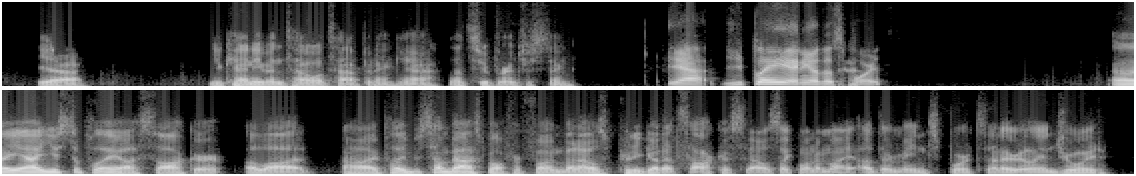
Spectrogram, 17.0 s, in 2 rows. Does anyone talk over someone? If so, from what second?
none

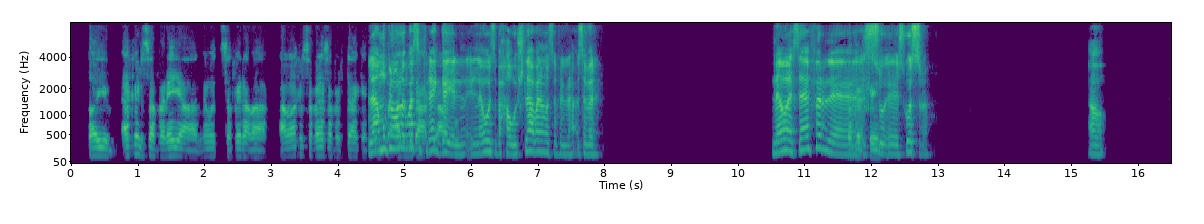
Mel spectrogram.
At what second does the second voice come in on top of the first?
4.5 s

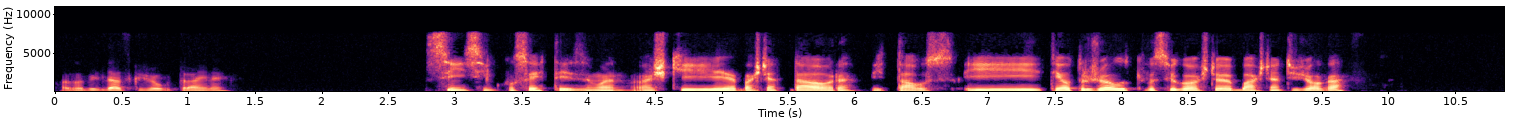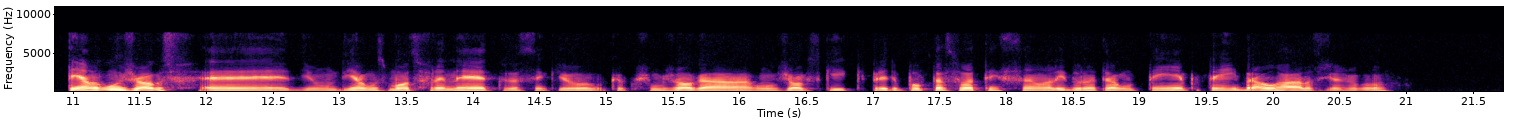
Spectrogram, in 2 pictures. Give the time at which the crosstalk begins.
none

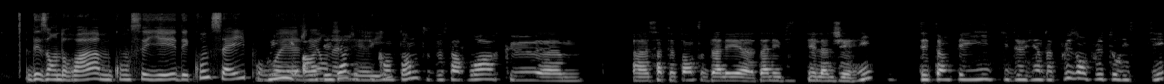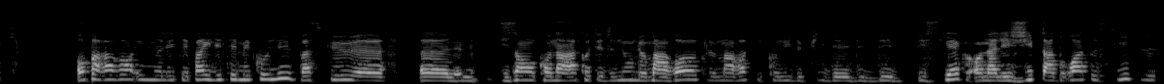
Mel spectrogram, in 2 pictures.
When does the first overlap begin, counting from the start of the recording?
2.6 s

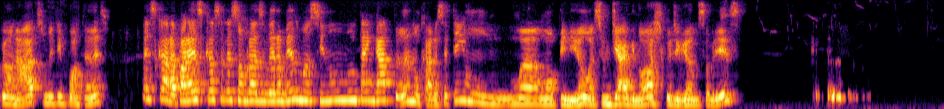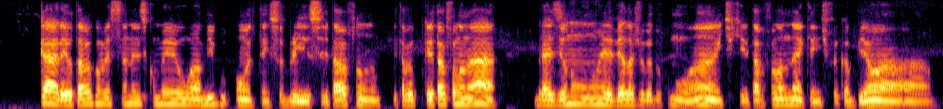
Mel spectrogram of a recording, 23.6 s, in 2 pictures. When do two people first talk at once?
none

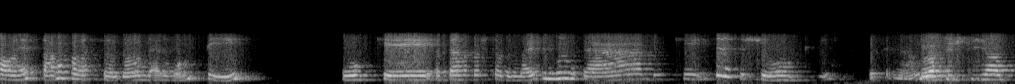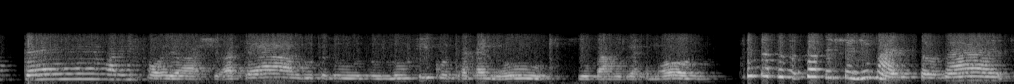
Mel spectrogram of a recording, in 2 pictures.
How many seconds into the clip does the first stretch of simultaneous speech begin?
none

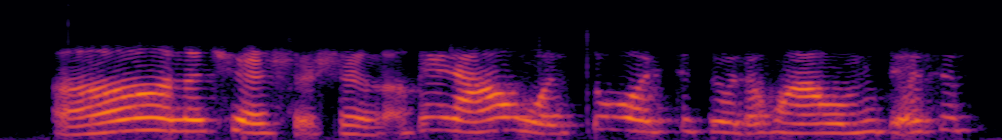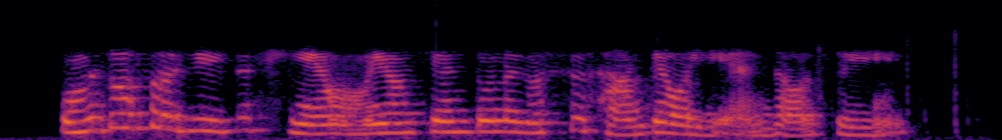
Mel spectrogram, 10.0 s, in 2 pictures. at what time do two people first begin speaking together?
none

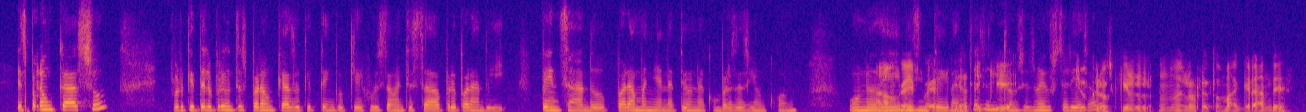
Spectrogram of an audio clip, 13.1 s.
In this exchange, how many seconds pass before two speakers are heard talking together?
8.8 s

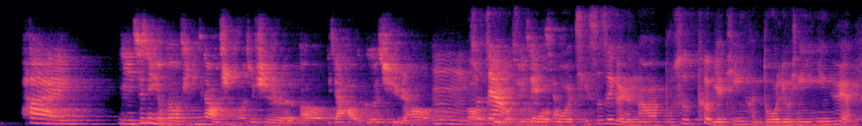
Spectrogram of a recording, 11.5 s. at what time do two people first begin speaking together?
6.2 s

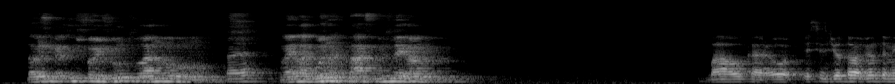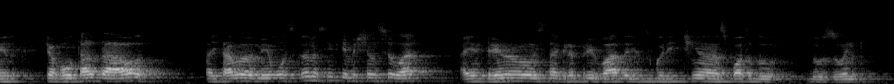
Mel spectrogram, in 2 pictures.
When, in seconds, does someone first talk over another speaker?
none

